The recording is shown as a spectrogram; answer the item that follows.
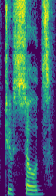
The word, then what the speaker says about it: Tussaud's: This one says reprinted from Madame Tussaud's London collection. I'm not sure why I pronounced that with a French pronunciation, but because it's Madame Tussauds in England, right?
